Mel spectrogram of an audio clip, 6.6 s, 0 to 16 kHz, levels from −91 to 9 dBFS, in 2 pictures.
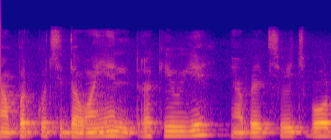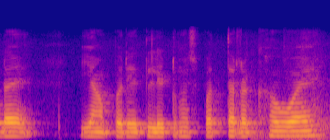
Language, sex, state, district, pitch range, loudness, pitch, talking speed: Hindi, male, Bihar, Kaimur, 110-120 Hz, -18 LUFS, 115 Hz, 190 wpm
